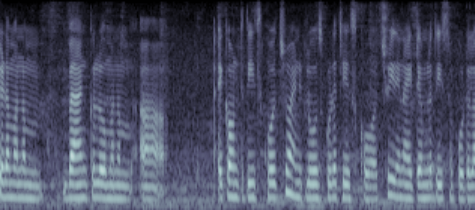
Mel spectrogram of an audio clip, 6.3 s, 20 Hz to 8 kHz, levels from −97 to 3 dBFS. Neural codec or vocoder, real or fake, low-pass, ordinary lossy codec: none; real; none; none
